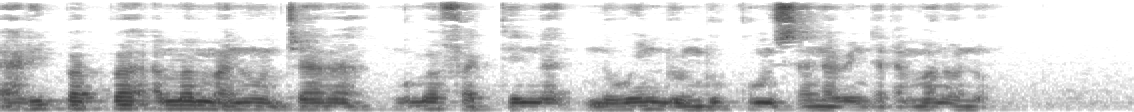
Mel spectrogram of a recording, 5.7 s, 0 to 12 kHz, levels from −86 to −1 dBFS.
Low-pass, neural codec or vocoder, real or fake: 10.8 kHz; none; real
